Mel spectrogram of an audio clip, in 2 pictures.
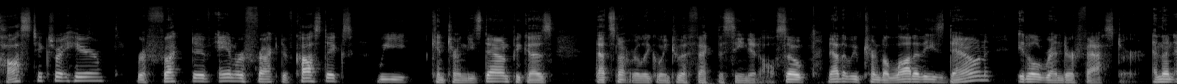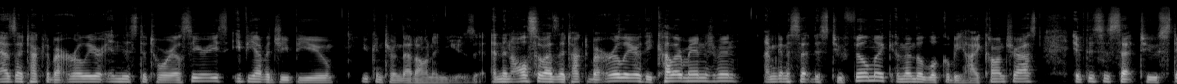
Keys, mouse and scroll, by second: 1.6 click, 2.5 click.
